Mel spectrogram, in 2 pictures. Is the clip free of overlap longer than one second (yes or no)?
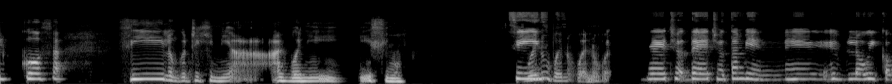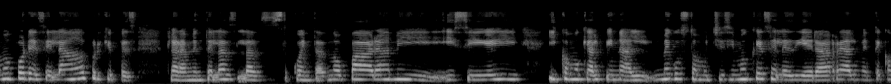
yes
